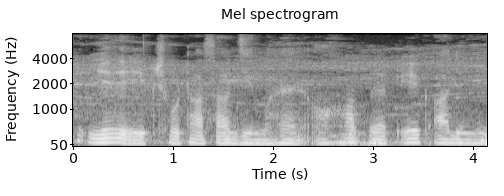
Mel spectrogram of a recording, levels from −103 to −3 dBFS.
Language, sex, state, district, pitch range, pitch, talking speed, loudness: Hindi, male, Odisha, Khordha, 90-105 Hz, 95 Hz, 145 wpm, -16 LUFS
